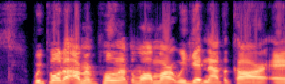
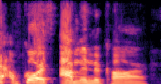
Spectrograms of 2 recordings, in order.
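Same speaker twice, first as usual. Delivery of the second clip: ordinary talk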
